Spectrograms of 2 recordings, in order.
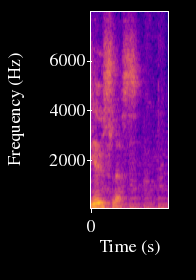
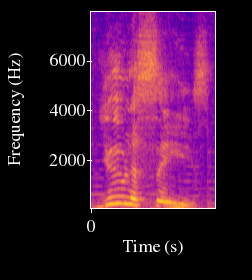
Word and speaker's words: Ulysses: 80s my dad kept telling everyone i was useless i told him at least 31 000 times dad it's pronounced ulysses later i learned this was the latin version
